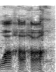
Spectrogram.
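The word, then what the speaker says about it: Wahaha: TNT or Yohan and it's pronounced wah ha ha and I used to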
